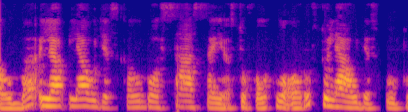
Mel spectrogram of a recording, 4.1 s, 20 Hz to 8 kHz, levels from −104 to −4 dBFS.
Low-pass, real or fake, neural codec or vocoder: 7.2 kHz; real; none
